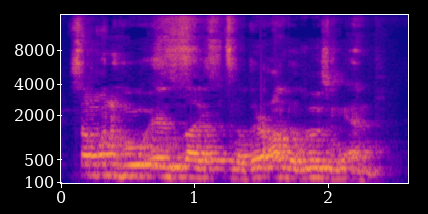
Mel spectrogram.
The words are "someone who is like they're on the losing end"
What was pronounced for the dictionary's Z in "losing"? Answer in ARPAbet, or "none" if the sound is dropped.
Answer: Z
